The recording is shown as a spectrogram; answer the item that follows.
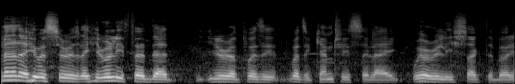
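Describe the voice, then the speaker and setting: In a French accent, a man speaks at a very fast pace with a medium pitch and ordinary pitch variation. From France. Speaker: international student. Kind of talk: interview.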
